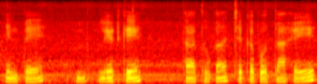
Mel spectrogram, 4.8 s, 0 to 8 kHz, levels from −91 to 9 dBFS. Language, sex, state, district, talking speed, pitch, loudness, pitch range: Hindi, male, Uttar Pradesh, Lalitpur, 100 wpm, 115 Hz, -20 LUFS, 110-130 Hz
